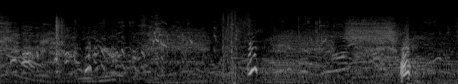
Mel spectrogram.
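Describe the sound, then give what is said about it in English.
A white and brown bulldog in a cage yips and whimpers, with two short, sharp barks that stand out from a low, busy background of chatter. “He stops at a cage housing a white and brown bulldog.”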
